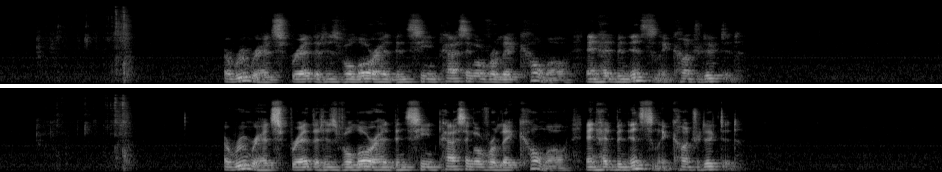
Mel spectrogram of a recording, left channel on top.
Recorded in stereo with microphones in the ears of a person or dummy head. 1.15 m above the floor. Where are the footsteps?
20° right (ahead or behind), 1.6 m.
